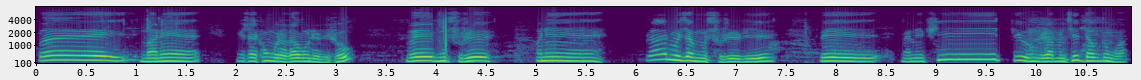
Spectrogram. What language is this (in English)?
Bodo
